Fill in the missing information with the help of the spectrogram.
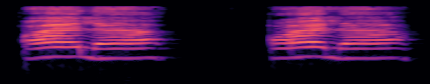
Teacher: आइन जो है वस्ते हलक से अदा होगा। अला, लाम के ऊपर फिर खड़ी जबर है।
